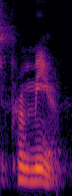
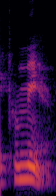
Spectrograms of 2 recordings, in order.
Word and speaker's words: premiere: in in the comments it's Premiere we're in Jersey now you live in Jersey say Premiere it's not we're not playing Premier I can't even say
